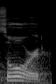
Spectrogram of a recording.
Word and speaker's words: sword: If you can hold a teddy bear, you can hold a sword. – Sword. I think the W is silent.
